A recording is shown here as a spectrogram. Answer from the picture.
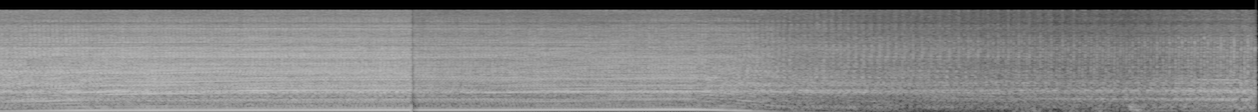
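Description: Kia Morning's rebuilt engine idling in the open engine bay, a steady hum with a whirring hiss, sounding smooth and quiet. About seven seconds in, the whirring winds down in pitch and the sound drops quieter while the engine keeps running.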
